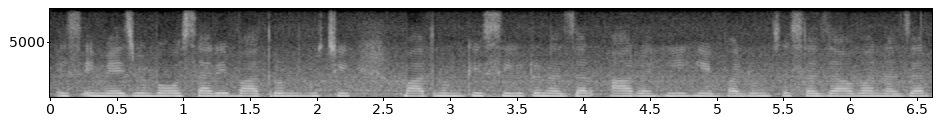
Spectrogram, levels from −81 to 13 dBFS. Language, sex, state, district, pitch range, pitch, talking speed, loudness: Hindi, female, Madhya Pradesh, Dhar, 220-230 Hz, 225 Hz, 170 wpm, -11 LUFS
